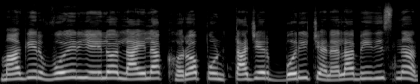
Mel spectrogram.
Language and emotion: Goan Konkani, neutral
